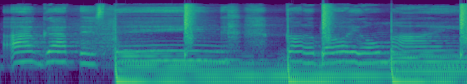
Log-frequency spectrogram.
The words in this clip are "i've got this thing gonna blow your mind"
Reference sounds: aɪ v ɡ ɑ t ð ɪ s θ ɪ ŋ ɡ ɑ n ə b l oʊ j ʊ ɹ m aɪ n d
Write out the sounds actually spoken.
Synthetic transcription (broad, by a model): aɪ v ɡ ɑ t ð ɪ s θ ɪ ŋ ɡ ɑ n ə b oʊ j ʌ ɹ m aɪ n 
